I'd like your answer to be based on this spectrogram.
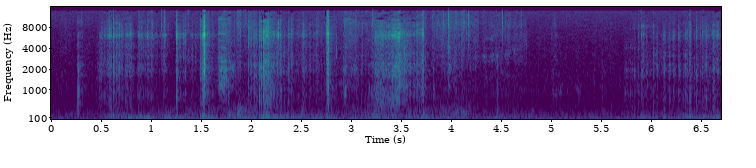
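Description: A solid purple bar of soap, held in the hand, is scraped with a metal blade on a handle, shaving off curls onto the pile below. Quiet, dry scraping strokes with a bright, crisp hiss repeat at an uneven pace, with a few sharper clicks as the blade catches, then fade to a softer rasp.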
